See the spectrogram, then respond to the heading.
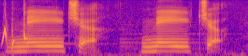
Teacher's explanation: So the TU, you would pronounce it as the CH sound.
